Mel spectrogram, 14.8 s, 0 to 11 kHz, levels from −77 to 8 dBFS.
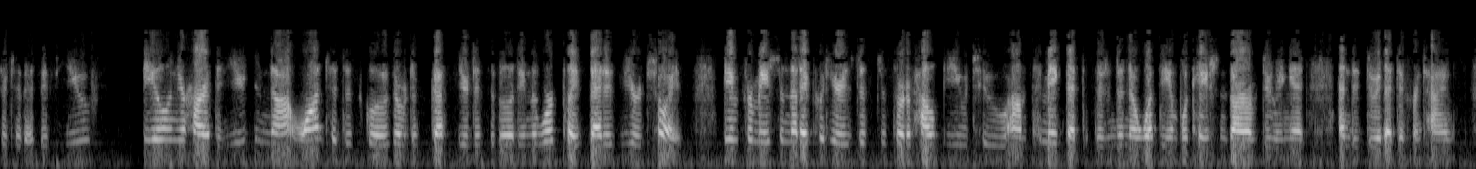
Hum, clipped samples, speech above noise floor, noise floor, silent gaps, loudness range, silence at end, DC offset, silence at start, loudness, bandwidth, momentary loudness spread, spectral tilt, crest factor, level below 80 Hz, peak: none; under 0.1%; 35 dB; -57 dBFS; none; 2 LU; 0 s; under 0.1%; 0 s; -21 LUFS; 6.6 kHz; 15 LU; -2.5 dB/octave; 20 dB; -56 dBFS; -4 dBFS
